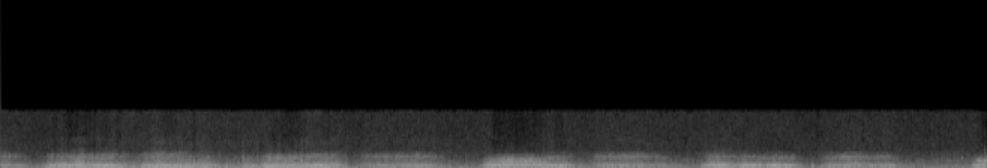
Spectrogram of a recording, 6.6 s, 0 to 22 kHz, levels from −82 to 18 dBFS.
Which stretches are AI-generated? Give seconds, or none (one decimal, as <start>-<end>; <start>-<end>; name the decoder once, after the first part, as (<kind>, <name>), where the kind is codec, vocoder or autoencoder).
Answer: 5.0-5.6 (vocoder, BigVGAN v2)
